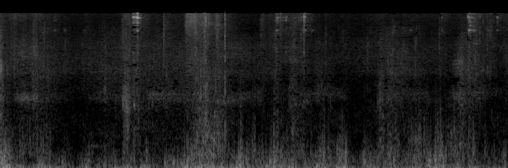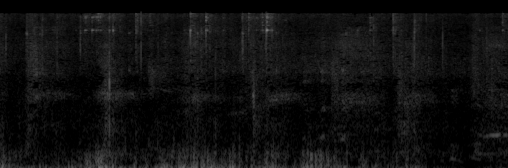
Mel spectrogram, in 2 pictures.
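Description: Irregular low rumbling and knocking on a handheld camera's microphone from walking over a dusty path, with wind on the microphone; it is loudest in the first half and dies away near the end.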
